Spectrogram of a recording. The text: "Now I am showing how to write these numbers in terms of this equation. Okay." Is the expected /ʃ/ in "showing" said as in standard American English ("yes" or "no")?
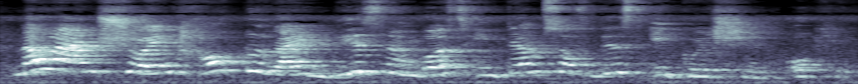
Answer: yes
